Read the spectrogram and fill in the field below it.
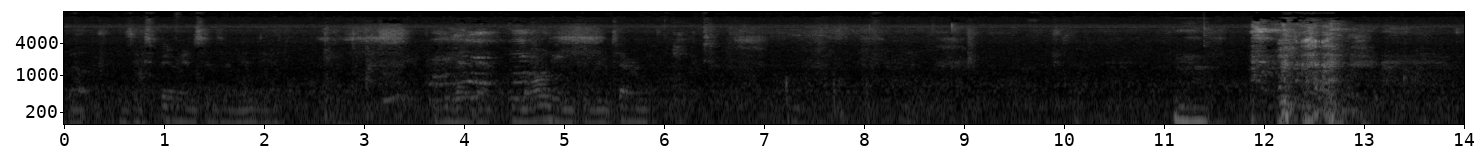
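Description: An elderly man laughs softly.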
